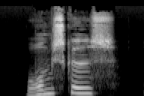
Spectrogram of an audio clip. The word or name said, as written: rumskøds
